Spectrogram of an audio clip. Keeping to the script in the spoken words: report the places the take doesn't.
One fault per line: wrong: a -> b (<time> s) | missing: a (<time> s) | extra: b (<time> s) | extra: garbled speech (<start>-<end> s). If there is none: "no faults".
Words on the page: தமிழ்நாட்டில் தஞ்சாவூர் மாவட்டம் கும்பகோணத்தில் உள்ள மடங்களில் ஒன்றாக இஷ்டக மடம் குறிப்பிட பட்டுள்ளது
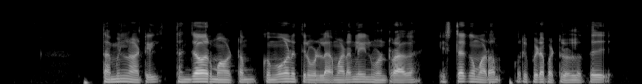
no faults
